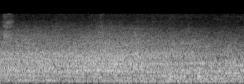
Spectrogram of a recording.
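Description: A vehicle going by on the street, a rush of tyre and engine noise that swells about halfway through and then eases off.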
